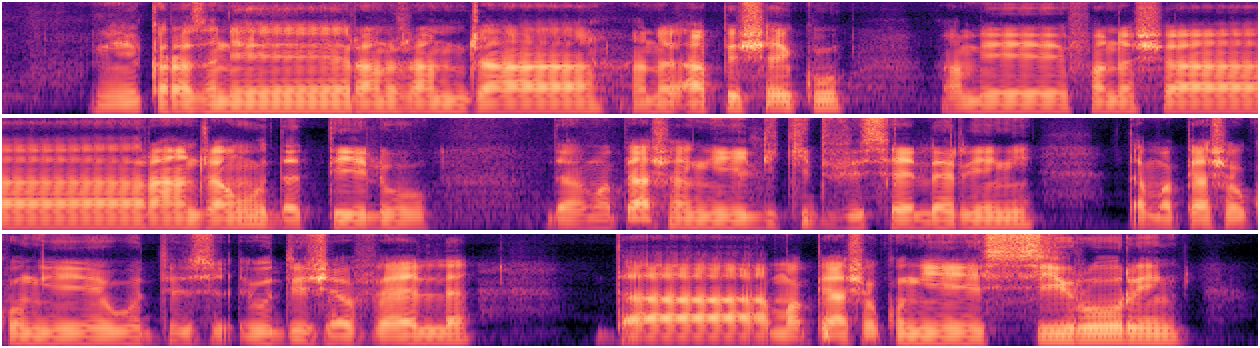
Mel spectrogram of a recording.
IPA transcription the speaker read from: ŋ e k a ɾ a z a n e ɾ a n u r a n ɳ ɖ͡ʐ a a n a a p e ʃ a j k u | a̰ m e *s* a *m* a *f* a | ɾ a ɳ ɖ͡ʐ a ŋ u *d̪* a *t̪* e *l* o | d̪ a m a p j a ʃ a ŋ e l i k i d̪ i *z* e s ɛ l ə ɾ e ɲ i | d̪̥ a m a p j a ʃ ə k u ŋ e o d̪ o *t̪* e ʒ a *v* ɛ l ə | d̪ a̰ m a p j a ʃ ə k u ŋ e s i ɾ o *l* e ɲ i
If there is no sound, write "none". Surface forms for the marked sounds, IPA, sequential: f, n, ʃ, d̪, t̪, l, v, d̪, v, ɾ

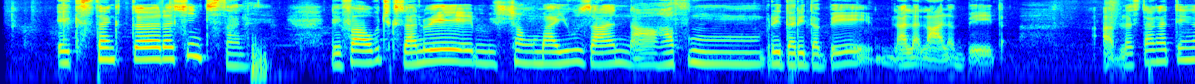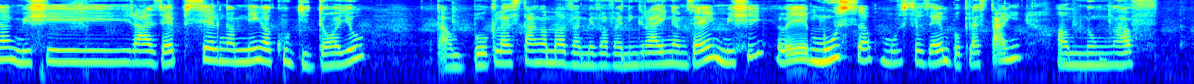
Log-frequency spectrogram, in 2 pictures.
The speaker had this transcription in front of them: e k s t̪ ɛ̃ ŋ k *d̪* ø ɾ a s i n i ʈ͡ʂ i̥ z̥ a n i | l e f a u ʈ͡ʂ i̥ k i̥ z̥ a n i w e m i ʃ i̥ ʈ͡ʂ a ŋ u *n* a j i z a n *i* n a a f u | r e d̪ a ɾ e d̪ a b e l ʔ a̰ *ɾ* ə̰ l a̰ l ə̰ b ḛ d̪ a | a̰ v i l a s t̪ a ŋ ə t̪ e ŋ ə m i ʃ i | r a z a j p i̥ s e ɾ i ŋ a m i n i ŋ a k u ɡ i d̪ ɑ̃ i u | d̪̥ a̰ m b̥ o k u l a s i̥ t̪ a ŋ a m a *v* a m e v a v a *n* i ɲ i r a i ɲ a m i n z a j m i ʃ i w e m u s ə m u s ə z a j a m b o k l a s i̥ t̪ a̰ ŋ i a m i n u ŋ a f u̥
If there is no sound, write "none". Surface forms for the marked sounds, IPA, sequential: t̪, m, i, l, v, n

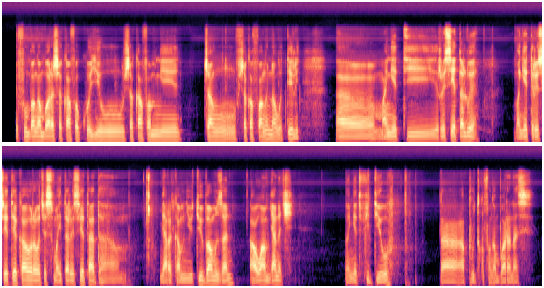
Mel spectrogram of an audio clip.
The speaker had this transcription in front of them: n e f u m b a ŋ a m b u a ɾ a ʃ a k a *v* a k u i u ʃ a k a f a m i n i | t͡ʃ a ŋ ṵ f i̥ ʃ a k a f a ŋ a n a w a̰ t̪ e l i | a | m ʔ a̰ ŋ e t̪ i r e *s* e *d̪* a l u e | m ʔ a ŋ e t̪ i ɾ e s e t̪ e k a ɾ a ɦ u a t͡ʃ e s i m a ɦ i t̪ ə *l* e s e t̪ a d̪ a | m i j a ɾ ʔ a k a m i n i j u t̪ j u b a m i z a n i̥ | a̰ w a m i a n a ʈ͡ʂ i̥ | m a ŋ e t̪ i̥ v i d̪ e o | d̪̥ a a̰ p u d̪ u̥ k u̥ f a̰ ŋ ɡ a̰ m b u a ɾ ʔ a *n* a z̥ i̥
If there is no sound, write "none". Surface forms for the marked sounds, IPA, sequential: f, s, t̪, ɾ, n

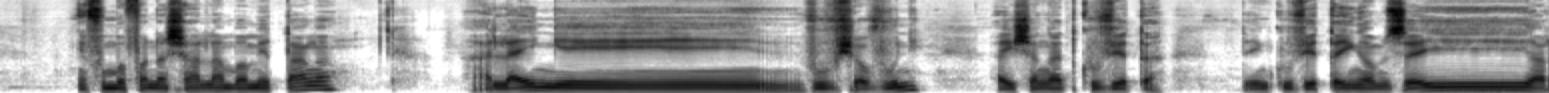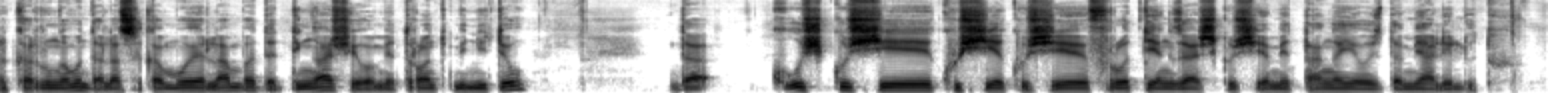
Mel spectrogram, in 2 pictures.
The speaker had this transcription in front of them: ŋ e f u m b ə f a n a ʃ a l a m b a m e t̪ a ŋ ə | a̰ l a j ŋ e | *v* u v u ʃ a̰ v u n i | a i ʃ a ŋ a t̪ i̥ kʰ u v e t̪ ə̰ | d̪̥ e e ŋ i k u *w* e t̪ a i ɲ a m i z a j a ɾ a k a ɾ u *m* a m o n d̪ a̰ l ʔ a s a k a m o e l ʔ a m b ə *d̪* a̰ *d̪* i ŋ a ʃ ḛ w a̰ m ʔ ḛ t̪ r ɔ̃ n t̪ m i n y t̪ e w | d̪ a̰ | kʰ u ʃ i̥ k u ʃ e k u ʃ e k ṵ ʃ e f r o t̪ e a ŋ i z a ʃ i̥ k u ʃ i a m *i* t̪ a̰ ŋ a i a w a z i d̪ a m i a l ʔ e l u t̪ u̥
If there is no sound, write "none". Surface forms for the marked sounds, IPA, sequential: v, v, ŋ, d̪, d̪, e

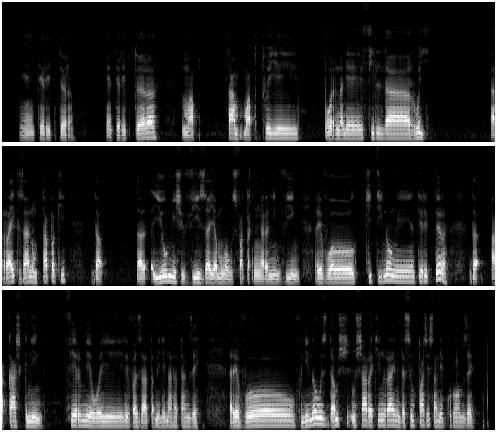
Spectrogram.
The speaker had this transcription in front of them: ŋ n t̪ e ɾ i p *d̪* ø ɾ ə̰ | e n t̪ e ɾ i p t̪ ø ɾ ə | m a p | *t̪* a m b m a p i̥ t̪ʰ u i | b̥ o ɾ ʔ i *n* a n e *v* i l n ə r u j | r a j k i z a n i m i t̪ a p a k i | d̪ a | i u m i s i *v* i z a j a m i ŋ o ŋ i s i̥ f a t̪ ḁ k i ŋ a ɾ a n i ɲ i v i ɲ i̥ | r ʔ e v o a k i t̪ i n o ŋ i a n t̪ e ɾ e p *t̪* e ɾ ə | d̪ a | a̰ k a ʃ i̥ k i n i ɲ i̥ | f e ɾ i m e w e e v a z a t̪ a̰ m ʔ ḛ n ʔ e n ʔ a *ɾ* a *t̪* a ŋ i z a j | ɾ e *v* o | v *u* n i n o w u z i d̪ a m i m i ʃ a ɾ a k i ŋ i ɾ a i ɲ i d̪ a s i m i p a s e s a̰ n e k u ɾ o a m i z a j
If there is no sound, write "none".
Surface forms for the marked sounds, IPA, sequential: t̪, t̪, n, f, v, t̪, ɾ, t̪, v, u

